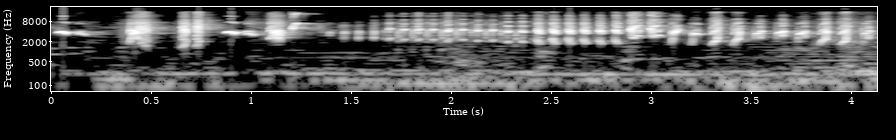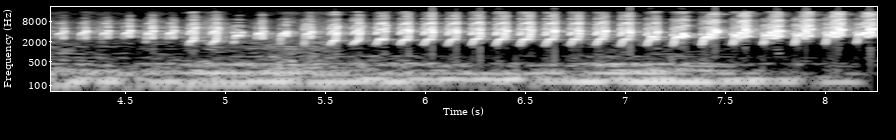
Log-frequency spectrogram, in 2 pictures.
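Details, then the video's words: Long-tailed shrike from Madura, a master song recording full of varied phrases: rapid high chattering notes repeated in quick series, rising to a dense fast trill toward the end. "SUARA burung CENDET GACOR master full variasi | ASLI cendet MADURA GACOR DOR"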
